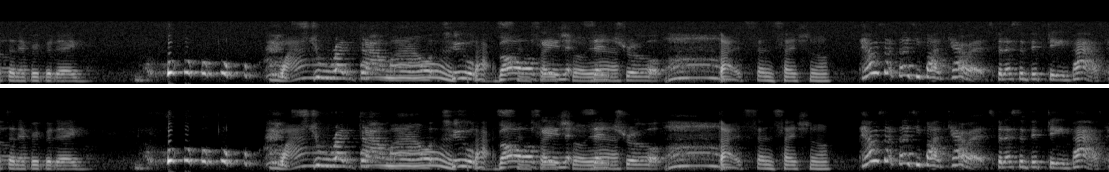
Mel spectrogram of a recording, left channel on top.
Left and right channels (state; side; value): noise; left; hiss, 25 dB below the sound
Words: done, everybody. Wow. Straight down now to Bargain Central. That is sensational. How is that 35 carats for less than £15?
